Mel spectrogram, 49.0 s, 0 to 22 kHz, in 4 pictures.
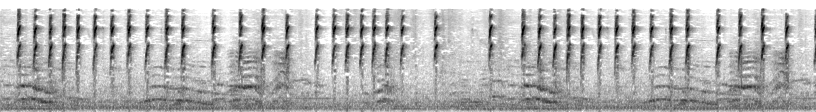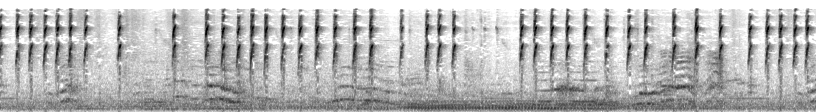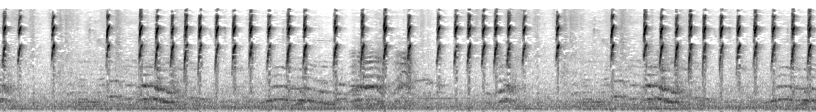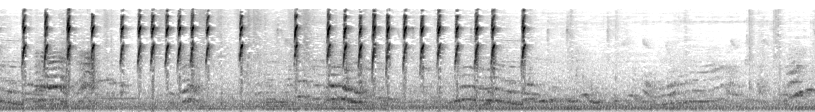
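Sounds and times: songbird high ticking calls: 0.2 - 6.6, 7.8 - 14.1, 15.3 - 25.4, 26.6 - 30.4, 31.0 - 32.4, 34.1 - 40.4, 41.1 - 44.7.

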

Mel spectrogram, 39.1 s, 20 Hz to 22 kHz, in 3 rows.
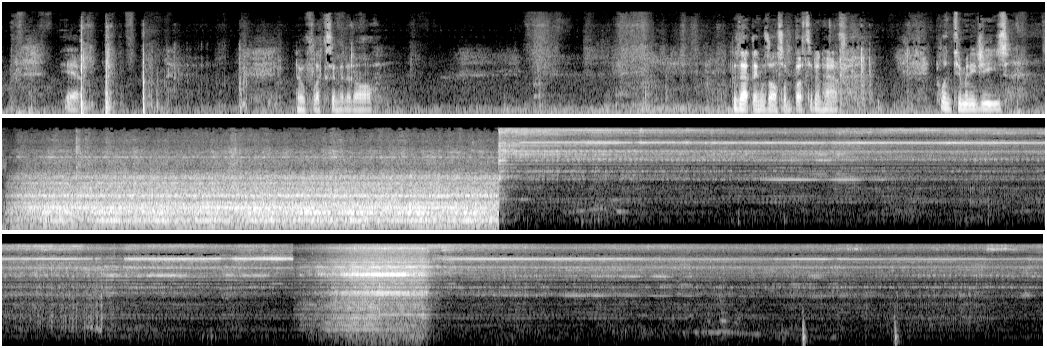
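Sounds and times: bandsaw whining: 13.1 - 21.1, 28.4 - 39.0
blade cutting plate: 13.1 - 39.0.

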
